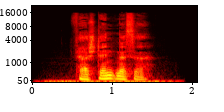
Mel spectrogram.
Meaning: nominative/accusative/genitive plural of Verständnis
- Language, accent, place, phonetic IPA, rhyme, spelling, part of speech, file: German, Germany, Berlin, [fɛɐ̯ˈʃtɛntnɪsə], -ɛntnɪsə, Verständnisse, noun, De-Verständnisse.ogg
